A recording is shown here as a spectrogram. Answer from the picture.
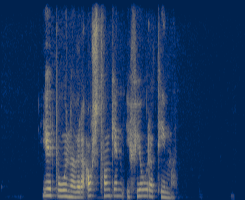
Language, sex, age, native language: Icelandic, female, 20-29, Icelandic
